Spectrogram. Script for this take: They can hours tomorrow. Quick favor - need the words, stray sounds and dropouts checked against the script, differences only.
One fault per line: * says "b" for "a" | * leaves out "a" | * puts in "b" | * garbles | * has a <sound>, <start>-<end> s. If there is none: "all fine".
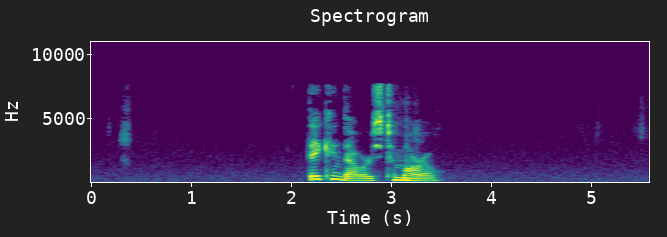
all fine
